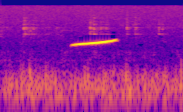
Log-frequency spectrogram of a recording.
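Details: A White monjita (Xolmis irupero) gives a single clean whistle, slightly rising and about a third of a second long, over a low background rumble.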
